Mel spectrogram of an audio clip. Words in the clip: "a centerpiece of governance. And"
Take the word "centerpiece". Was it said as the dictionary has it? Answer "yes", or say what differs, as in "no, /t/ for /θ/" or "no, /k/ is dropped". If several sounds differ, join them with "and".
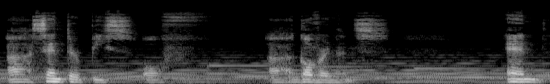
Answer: yes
